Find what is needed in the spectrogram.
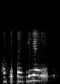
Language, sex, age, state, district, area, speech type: Punjabi, male, 18-30, Punjab, Bathinda, rural, conversation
